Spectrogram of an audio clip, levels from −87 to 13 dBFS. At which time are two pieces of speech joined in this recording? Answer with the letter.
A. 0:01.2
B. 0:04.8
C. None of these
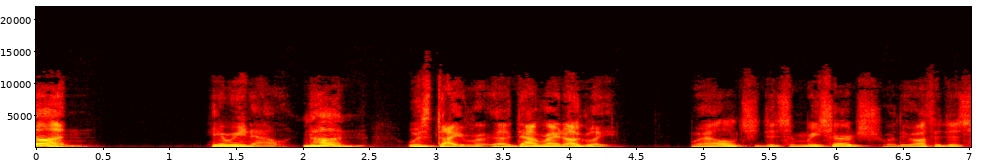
B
